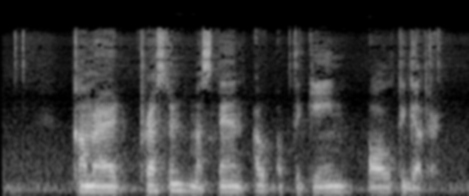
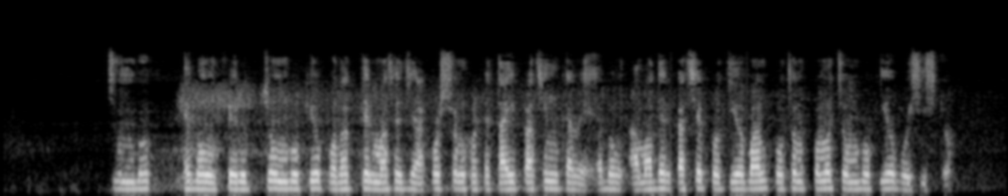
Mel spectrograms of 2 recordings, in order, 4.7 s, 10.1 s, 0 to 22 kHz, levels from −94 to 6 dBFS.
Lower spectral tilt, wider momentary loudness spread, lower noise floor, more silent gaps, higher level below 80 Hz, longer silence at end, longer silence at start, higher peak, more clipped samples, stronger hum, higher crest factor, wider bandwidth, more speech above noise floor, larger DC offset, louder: second, -4 dB/octave vs -8 dB/octave; first, 14 LU vs 8 LU; second, -50 dBFS vs -74 dBFS; neither; about the same, -56 dBFS vs -58 dBFS; second, 0.3 s vs 0.6 s; second, 0.75 s vs 1.1 s; about the same, -4 dBFS vs -2 dBFS; neither; neither; about the same, 18 dB vs 16 dB; first, 12.5 kHz vs 7.2 kHz; second, 29 dB vs 57 dB; neither; about the same, -20 LUFS vs -18 LUFS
